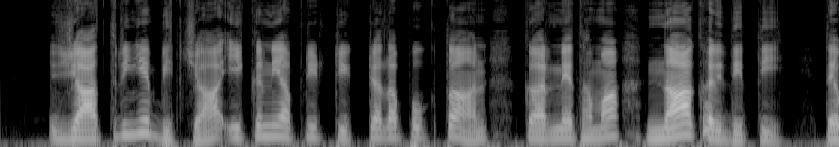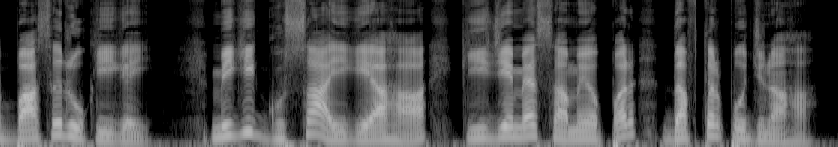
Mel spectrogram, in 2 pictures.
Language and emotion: Dogri, angry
